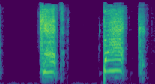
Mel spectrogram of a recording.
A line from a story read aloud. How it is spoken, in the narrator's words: She gasped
